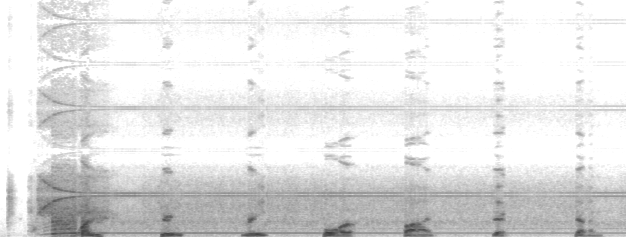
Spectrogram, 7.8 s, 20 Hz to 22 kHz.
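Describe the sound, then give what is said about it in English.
A vacuum cleaner starts up and keeps droning steadily with a high whine, while a person counts from one to ten, roughly once a second, over the noise, in a microphone test recorded on an iPhone 8. “I'm about to turn the vacuum on.”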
